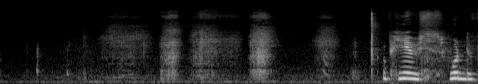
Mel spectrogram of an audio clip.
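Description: A young woman breathes heavily and sobs close to a microphone.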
